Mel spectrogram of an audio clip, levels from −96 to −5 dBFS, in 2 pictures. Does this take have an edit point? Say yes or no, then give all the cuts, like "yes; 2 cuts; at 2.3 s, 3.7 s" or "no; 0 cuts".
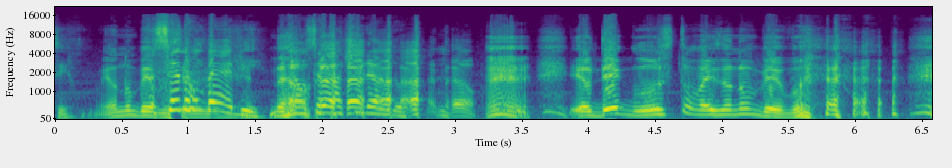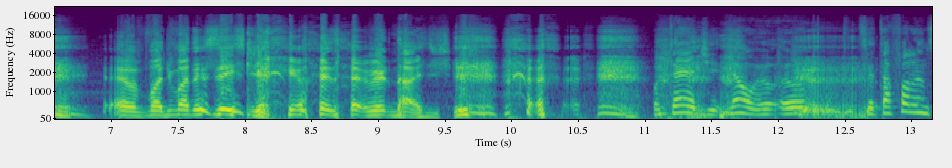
no; 0 cuts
